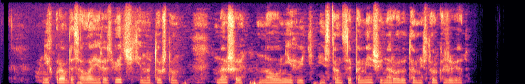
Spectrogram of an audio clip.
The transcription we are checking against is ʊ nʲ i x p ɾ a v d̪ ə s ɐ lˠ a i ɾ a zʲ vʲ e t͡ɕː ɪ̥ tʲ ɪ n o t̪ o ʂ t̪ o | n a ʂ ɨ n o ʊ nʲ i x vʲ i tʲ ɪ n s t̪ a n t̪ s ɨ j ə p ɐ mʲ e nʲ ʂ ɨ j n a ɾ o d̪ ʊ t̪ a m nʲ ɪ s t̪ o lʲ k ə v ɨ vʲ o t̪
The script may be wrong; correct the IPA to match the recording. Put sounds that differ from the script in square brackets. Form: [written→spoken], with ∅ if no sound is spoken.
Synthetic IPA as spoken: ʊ nʲ i x p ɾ a v d̪ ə s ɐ lˠ a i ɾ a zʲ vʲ e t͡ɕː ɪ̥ [tʲ→kʲ] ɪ n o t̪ o ʂ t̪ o | n a ʂ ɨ n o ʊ nʲ i x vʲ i tʲ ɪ n s t̪ a n t̪ s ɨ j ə p ɐ mʲ e nʲ ʂ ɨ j n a ɾ o d̪ ʊ t̪ a m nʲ ɪ s t̪ o lʲ k ə [v→ʐ] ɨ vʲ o t̪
